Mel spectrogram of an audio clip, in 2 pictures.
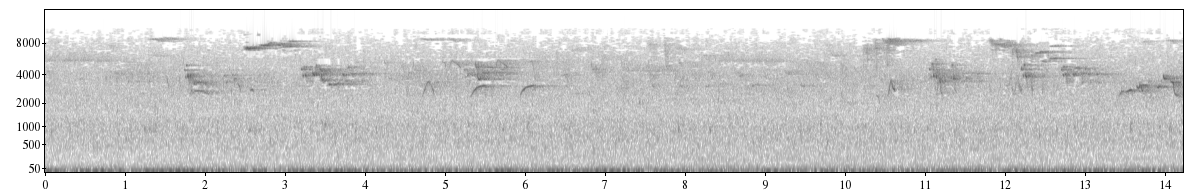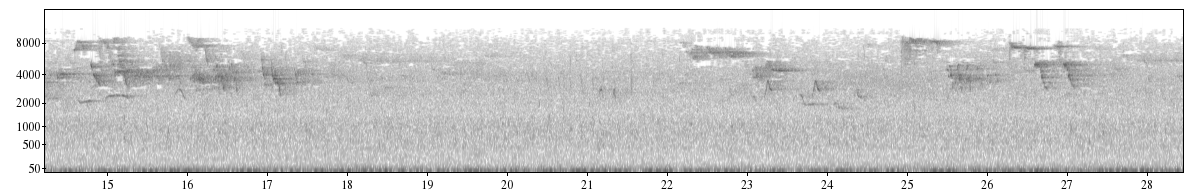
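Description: Small birds chirping on and off over a steady background hiss of outdoor ambience.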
